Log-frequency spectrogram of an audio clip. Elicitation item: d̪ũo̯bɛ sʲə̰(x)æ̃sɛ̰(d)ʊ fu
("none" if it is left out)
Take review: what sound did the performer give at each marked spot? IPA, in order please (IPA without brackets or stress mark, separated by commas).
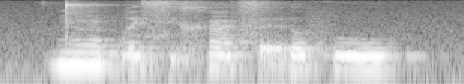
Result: x, ɾ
